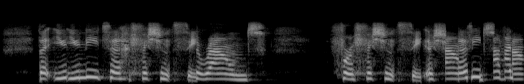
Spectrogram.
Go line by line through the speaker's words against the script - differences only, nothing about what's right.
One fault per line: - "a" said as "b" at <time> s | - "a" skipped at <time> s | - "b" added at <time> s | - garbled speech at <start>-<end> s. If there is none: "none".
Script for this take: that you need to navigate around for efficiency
- "you" added at 0.7 s
- "navigate" said as "efficiency" at 1.3 s
- garbled speech at 4.2-5.2 s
